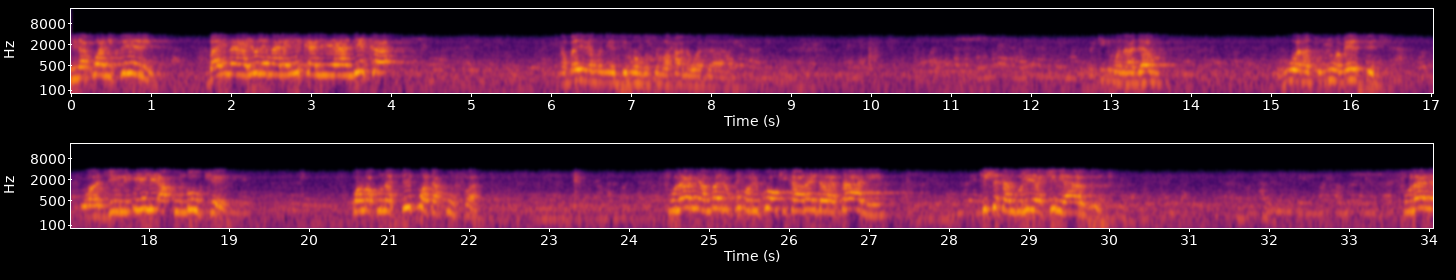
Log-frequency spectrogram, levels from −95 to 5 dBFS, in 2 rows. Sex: male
